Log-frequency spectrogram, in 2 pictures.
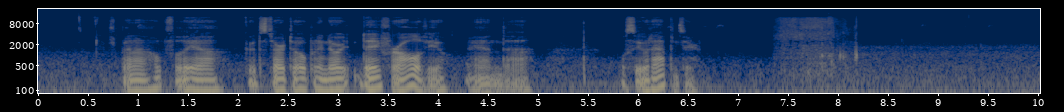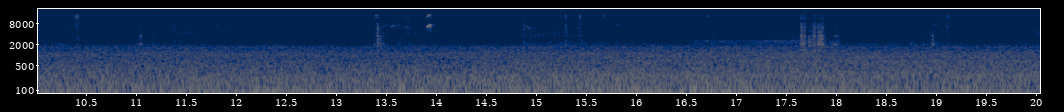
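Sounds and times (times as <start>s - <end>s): steady low hiss: 0.0s - 20.0s.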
